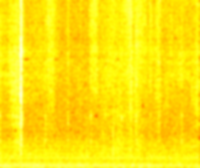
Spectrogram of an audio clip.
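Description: A steady, low rumble of traffic with idling car engines, continuous and fairly loud, as many cars sit backed up at an intersection, heard from a gas station; a brief hiss cuts through near the start.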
